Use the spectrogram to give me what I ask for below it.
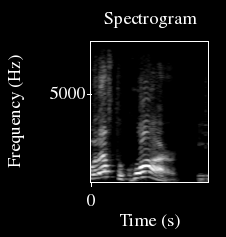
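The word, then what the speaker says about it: coir: right and it is it is pronounced choir all right and i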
